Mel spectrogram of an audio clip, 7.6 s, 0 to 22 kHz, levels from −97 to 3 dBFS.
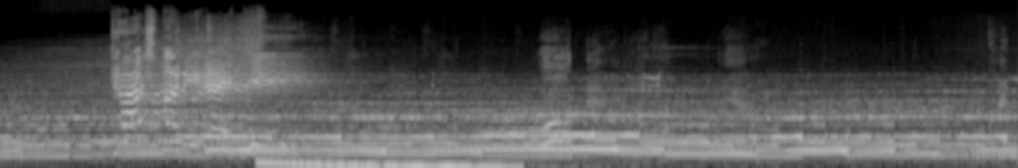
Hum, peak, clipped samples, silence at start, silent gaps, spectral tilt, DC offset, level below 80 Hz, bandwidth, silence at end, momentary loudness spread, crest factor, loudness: none; -12 dBFS; under 0.1%; 0 s; none; -3.5 dB/octave; under 0.1%; -38 dBFS; 18 kHz; 0 s; 12 LU; 18 dB; -29 LUFS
